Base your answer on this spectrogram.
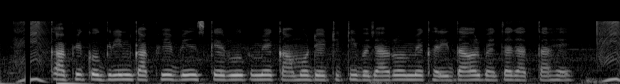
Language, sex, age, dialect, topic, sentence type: Hindi, female, 18-24, Awadhi Bundeli, agriculture, statement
